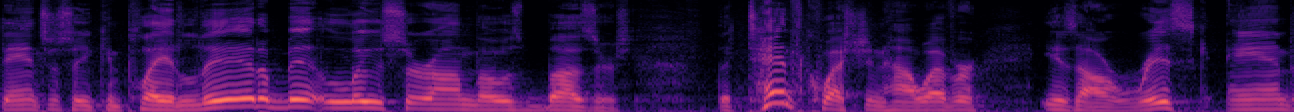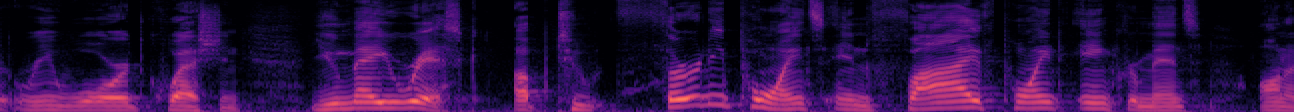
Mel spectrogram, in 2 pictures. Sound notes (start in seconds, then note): none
